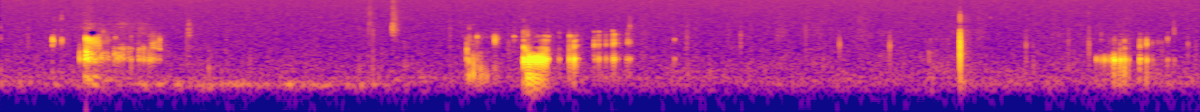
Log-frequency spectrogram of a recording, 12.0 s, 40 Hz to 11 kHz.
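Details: Quiet, scattered gurgles and squeaks in a quiet room from a stomach described as making noises non-stop for 10 minutes: stomach rumbling, ordinary bowel sounds.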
